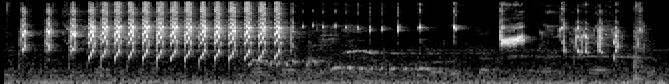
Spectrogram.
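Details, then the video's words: Long-tailed shrike in breeding condition, singing while giving a churring korok sound: a fast run of about fifteen sharp, high, even notes, then looser chirps and a brief harsh burst; faint steady whistles behind. "Burung Cendet Birahi POLLL...bunyi sambil mengkorok!!"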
